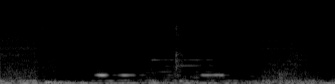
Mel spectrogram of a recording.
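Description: A computer error chime sounds twice.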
